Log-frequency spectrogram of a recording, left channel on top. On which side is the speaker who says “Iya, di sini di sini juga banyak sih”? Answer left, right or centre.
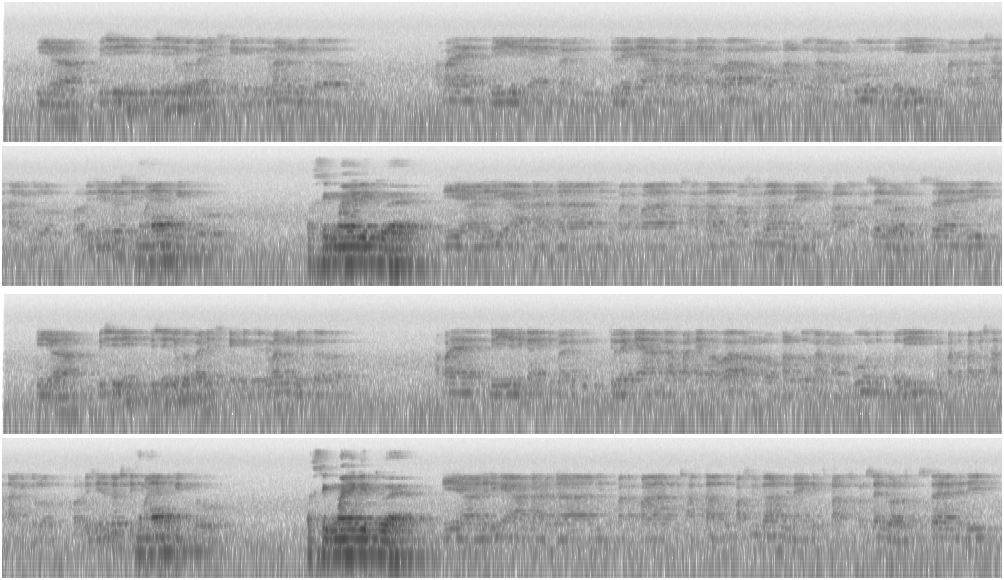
Right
